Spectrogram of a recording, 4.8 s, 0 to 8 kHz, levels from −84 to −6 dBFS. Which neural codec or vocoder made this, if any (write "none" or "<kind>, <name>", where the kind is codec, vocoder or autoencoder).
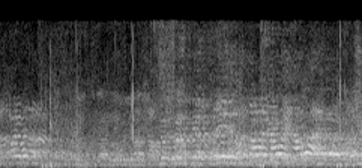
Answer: none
